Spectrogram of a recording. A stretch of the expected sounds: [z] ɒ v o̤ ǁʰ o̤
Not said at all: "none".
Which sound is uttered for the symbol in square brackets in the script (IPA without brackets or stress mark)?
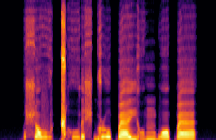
ʃ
